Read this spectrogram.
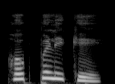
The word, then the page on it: ಹಪ್ಪಳಿಕೆ: Kannada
